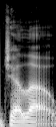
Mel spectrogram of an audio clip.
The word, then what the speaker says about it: Jell-O: my Uncle Bud and Aunt Helen always brought the salad to family gatherings at Lake Harriet, and Aunt Helen's specialty was Jell-O. Emphasis on gel.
